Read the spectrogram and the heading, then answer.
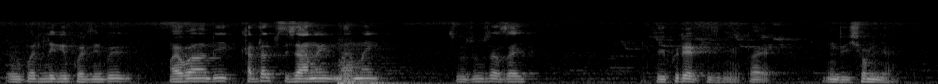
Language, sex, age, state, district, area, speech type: Bodo, male, 60+, Assam, Kokrajhar, rural, spontaneous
